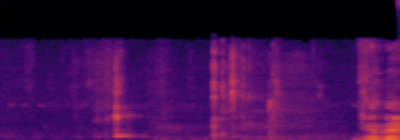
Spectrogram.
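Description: A few faint knocks of PVC pipe fittings being handled and set down on a wooden floor, followed by a man's voice near the end.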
